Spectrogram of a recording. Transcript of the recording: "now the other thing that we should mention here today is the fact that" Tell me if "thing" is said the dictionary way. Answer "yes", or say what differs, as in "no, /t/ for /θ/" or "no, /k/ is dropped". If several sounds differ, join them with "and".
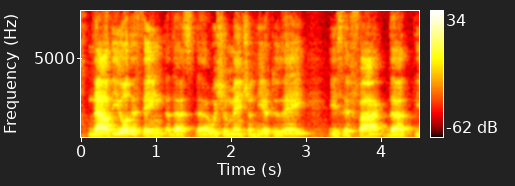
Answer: yes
